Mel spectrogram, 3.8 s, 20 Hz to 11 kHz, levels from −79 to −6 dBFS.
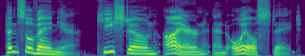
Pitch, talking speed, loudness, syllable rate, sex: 175 Hz, 95 wpm, -18 LUFS, 3.8 syllables/s, male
